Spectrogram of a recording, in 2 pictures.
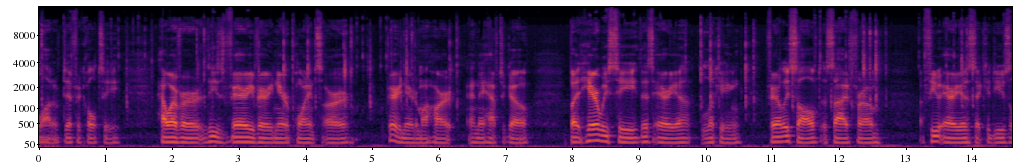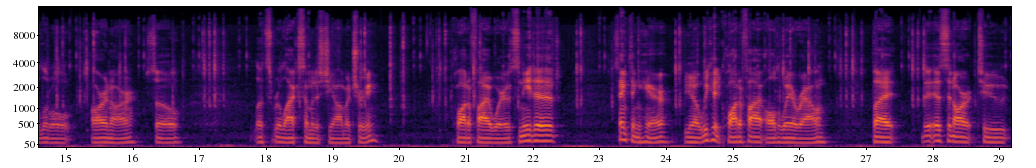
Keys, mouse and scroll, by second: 0.3 click, 1.0 click, 1.4 shift+click, 2.3 r, 3.6 scroll down 2, 4.5 2, 4.7 click, 5.5 ctrl+x, 5.7 scroll down 5, 9.9 q, 10.0 Tab, 10.6 Tab, 11.2 1, 11.6 click, 12.3 g, 12.5 g, 13.2 click, 13.6 click, 13.8 g, 14.0 g, 14.5 click, 14.8 2, 15.0 click, 15.3 ctrl+x, 15.7 1, 16.0 click, 16.9 click, 17.1 g, 17.2 g, 18.4 shift+click, 19.4-20.0 typing, 20.2 click, 20.6 ctrl+x, 21.0 1, 21.5 click, 22.6 j, 23.0 click, 24.1-24.5 typing, 24.9 click, 25.7 ctrl+x, 26.1-27.8 typing, 26.4 click, 27.1 click, 27.5 click, 28.1 click, 29.1 click.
